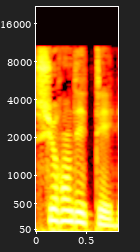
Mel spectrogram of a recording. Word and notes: surendetté: French

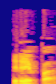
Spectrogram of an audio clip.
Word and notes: trepa: espagnol

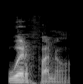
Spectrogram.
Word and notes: huérfano: espagnol

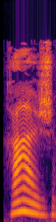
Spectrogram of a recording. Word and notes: rage: francais

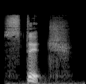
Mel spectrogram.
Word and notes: stitch: anglais

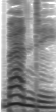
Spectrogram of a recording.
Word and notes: bandy: anglais

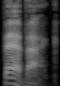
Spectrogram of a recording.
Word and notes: bareback: anglais

